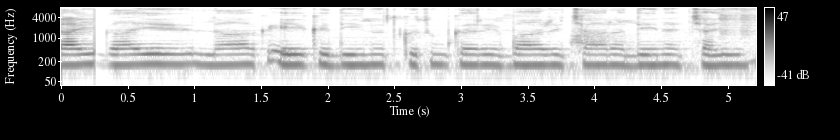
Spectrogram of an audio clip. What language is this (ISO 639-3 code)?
mag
